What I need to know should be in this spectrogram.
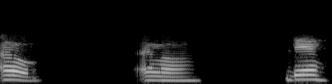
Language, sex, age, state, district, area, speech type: Bodo, female, 30-45, Assam, Udalguri, rural, conversation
